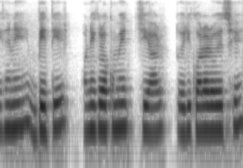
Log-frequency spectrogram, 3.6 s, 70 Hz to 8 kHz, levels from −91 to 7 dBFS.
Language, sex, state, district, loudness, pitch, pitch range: Bengali, female, Odisha, Malkangiri, -17 LUFS, 210 Hz, 205-220 Hz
